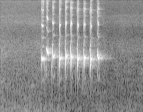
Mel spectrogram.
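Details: Female yellow-vented bulbul calling to stir a male into singing: a quick run of about nine sharp, bright, even notes, fairly high-pitched, lasting under a second against a quiet background.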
